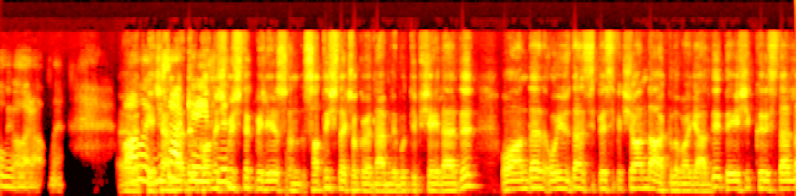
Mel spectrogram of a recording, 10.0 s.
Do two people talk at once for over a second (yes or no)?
yes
